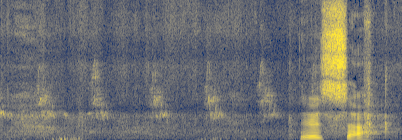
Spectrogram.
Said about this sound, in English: I'm not sure what bird that is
